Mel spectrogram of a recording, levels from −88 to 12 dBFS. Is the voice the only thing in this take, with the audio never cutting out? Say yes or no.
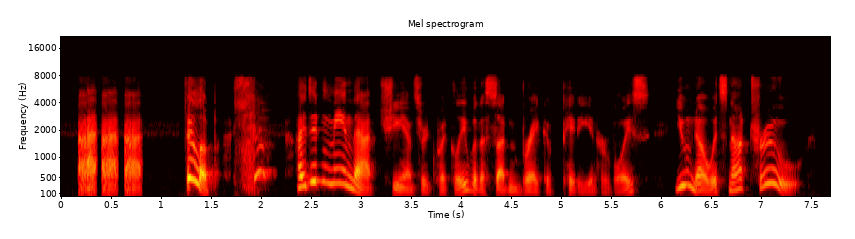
no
